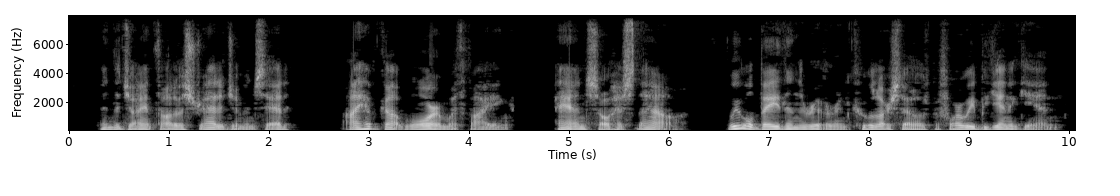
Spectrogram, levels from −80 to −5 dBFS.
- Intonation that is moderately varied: No, wide, 6.9 semitones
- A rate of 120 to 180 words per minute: No, average, 190 wpm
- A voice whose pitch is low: Yes, very low, 90 Hz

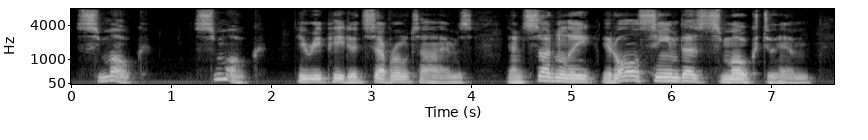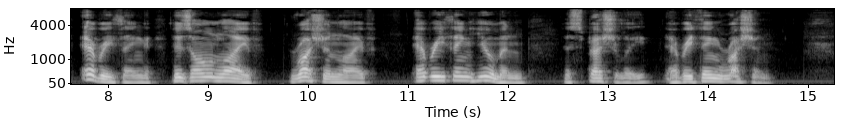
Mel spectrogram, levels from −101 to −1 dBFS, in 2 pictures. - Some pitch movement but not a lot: No, wide, 7.0 semitones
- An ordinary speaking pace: No, slow, 100 wpm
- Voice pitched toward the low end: Yes, low, 110 Hz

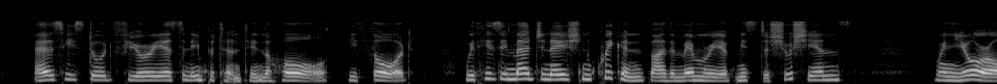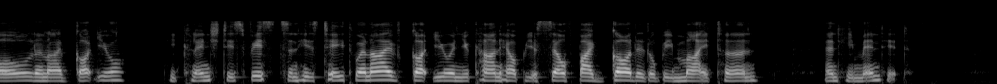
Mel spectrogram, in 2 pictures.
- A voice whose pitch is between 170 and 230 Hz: Yes, medium, 185 Hz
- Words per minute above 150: Yes, average, 160 wpm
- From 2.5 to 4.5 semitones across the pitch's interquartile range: Yes, average, 2.9 semitones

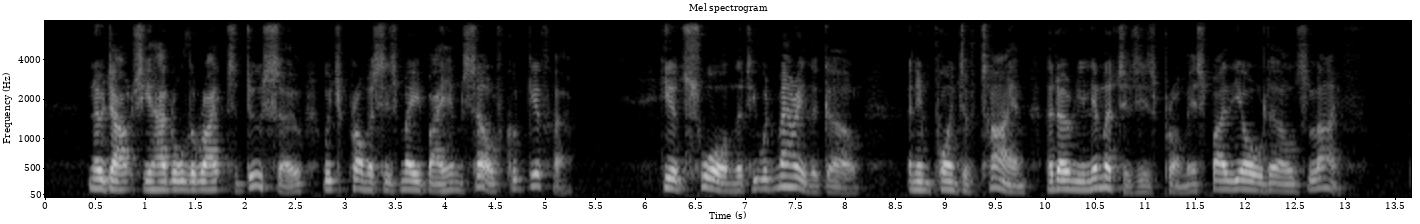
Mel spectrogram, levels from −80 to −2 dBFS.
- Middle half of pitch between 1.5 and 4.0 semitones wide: Yes, average, 3.5 semitones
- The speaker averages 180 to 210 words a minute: Yes, average, 185 wpm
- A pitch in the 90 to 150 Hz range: Yes, medium, 140 Hz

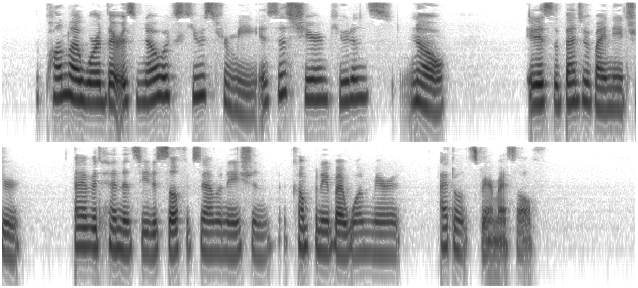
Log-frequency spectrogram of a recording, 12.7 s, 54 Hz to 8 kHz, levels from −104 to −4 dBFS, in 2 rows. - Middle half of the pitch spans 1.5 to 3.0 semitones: No, average, 5.0 semitones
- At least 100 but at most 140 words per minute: No, average, 170 wpm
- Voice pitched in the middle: No, high, 210 Hz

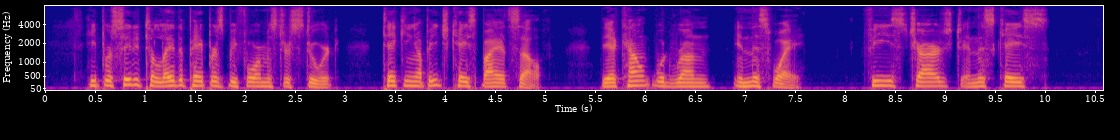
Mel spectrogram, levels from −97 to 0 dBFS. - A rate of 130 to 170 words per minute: Yes, average, 155 wpm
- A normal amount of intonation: Yes, average, 3.3 semitones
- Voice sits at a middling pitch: Yes, medium, 150 Hz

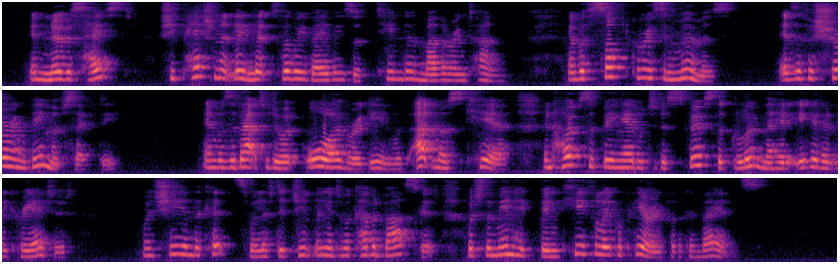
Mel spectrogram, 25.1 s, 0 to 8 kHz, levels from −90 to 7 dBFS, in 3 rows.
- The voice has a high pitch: Yes, very high, 255 Hz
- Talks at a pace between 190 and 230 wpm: No, average, 170 wpm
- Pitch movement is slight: No, average, 4.0 semitones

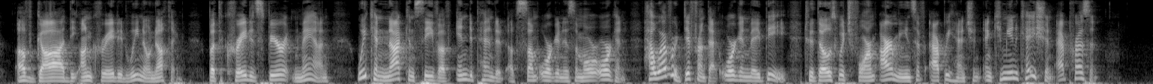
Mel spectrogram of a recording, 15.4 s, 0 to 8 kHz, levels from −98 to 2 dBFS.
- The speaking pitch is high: No, medium, 140 Hz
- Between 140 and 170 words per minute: Yes, average, 160 wpm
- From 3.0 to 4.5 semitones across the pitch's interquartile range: No, average, 5.1 semitones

